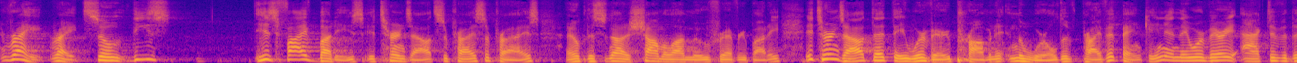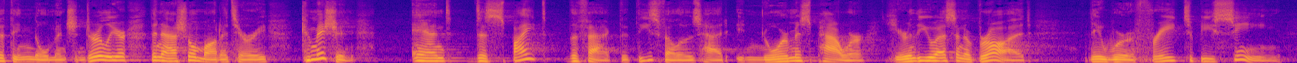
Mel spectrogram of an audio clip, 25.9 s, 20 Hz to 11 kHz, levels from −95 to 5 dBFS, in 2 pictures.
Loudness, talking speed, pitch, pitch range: -20 LUFS, 170 wpm, 140 Hz, 110-165 Hz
